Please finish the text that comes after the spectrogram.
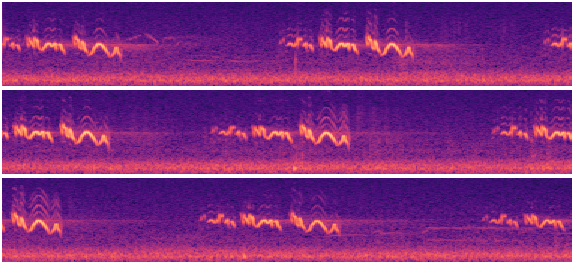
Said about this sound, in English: Here's the song of the desert lark.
